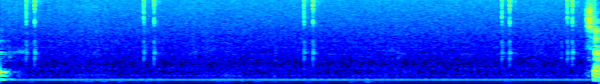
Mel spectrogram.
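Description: A few faint, separate computer mouse clicks, spaced a second or more apart, over a steady low hum.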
